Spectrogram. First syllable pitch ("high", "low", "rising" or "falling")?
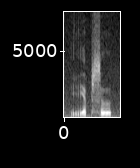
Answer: low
